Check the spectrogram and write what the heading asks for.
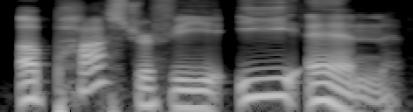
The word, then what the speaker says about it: e'en: It is spelled E'EN. E'EN. You say een.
